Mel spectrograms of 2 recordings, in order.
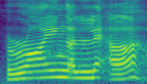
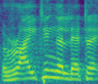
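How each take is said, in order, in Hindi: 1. T की आवाज़ छोड़ी जाती है। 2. T की आवाज़ साफ़ बोली जाती है। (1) "we don't pronounce the T's" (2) "It's not writing a letter"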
